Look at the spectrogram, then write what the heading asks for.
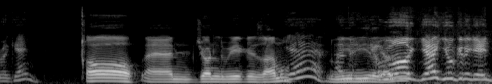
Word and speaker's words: Leguizamo: Leguizamo. You're going to get in trouble from the Americans for not being able to pronounce the Greasy-Amo.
